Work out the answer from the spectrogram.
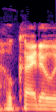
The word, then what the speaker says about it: Hokkaido: Norther island of uh Hokkaido is that how you pronounce it Hokkaido yeah Hokkaido is um what I believe is the correct and he is panning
